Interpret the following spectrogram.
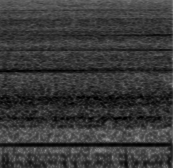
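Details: GTPRO ceiling sander brushed motor after repair: a steady high whine with an even pitch and no sparking, crackle or stutter, and the brushes still need to bed in; normal motor running.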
